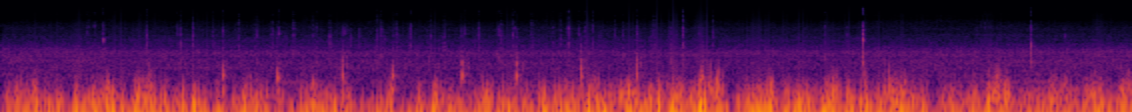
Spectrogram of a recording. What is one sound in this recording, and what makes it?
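Blocks are placed one after another with soft, quick clicks.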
